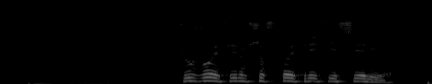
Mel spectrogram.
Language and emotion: Russian, neutral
